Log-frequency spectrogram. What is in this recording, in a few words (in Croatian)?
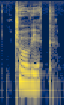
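"čovjek" Croatian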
